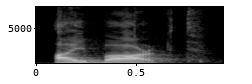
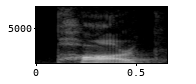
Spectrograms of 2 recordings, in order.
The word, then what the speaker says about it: park: أنت تريد أن تقول park ولكنك نطقت الباء you pronounced pa as ba.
